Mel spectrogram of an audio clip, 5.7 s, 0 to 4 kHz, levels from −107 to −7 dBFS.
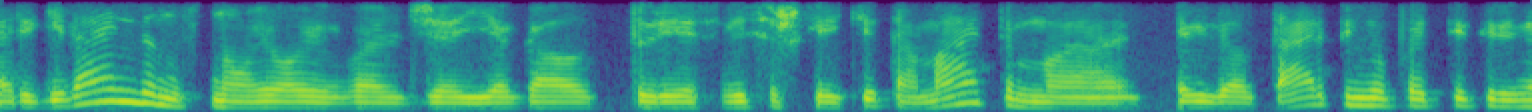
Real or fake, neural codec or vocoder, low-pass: real; none; 3.6 kHz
